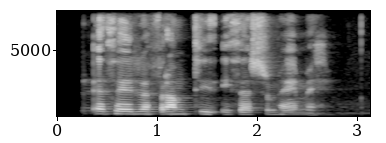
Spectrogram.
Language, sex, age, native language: Icelandic, female, 50-59, Icelandic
